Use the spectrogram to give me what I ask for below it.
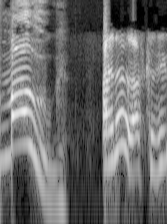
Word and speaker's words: Moog: like the mo the moo synthesizer is actually pronounced Moog I know that's because it was his name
